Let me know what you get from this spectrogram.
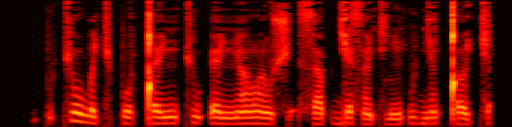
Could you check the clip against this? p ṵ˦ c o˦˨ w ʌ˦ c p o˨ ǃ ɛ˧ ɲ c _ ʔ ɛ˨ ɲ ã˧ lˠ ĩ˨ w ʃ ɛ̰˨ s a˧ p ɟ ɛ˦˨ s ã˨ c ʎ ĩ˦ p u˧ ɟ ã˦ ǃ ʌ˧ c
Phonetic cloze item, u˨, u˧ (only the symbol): u˧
